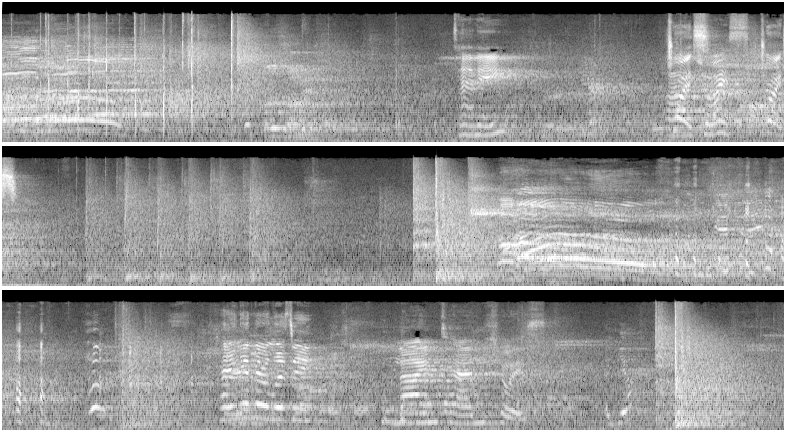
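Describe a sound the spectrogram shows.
A squash ball smacks off the court walls.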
